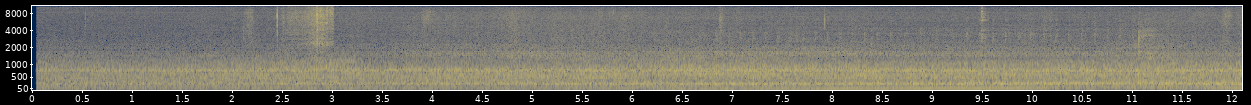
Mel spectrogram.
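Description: A car driving along a snow-covered road: steady tyre and engine noise that grows slowly louder, with a low engine rumble joining about halfway through.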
